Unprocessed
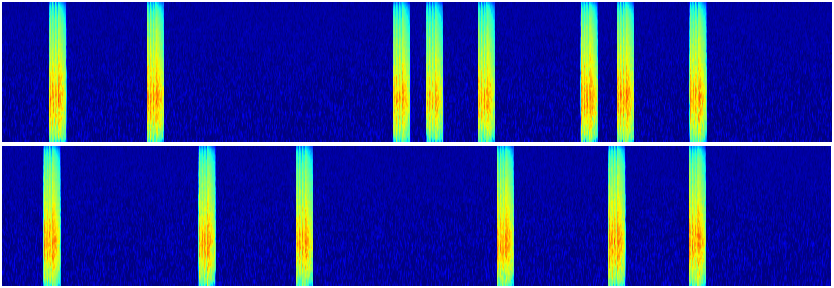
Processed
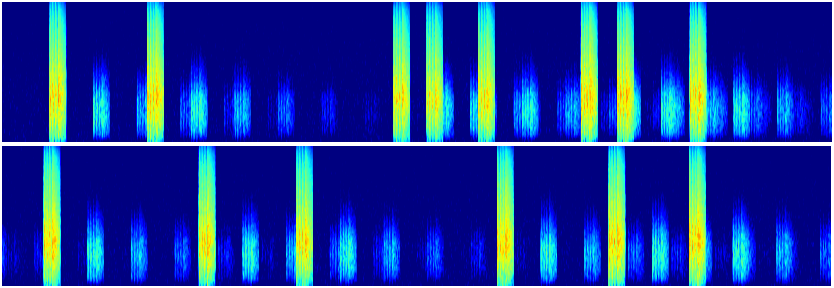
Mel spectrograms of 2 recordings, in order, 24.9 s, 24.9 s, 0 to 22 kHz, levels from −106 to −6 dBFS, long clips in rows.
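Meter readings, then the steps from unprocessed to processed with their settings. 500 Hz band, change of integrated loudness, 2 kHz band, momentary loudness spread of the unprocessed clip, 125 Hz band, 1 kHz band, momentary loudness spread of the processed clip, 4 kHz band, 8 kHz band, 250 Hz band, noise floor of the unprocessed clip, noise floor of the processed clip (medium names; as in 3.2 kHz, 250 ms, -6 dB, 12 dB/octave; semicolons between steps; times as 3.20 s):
-5.5 dB, -5.5 dB, -5.5 dB, 10 LU, -5.5 dB, -5.5 dB, 10 LU, -5.5 dB, -5.5 dB, -5.5 dB, -83 dBFS, under -85 dBFS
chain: block-companded coder 7-bit; feedback echo behind a band-pass 654 ms, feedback 36%, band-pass 460 Hz, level -22 dB; trim -5.5 dB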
